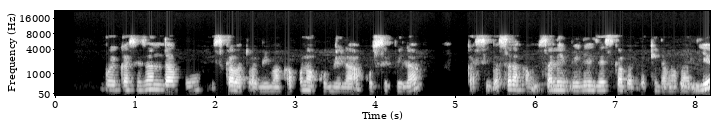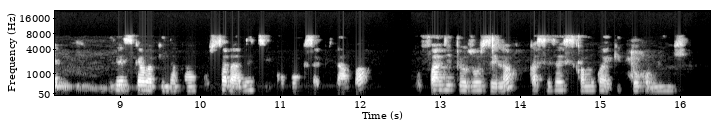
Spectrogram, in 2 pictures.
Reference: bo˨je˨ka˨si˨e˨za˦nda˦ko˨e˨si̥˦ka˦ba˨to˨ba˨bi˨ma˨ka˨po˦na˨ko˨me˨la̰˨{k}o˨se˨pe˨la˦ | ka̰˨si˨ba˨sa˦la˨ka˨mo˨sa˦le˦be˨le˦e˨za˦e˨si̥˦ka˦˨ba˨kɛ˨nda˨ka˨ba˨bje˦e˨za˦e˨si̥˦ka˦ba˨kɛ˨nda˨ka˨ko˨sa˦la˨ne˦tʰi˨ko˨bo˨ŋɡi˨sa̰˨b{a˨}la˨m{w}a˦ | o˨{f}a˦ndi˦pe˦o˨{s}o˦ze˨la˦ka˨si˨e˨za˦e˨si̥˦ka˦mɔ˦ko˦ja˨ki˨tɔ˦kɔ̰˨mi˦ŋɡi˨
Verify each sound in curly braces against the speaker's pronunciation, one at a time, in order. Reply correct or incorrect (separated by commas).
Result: correct, incorrect, incorrect, correct, incorrect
